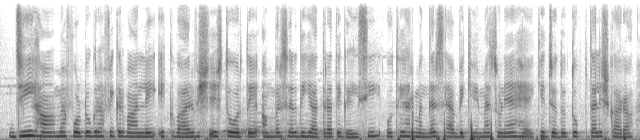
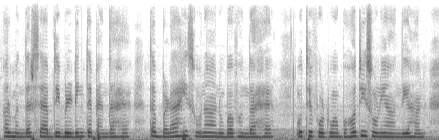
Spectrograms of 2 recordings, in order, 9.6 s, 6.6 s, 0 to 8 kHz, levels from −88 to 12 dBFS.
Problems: constant background noise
